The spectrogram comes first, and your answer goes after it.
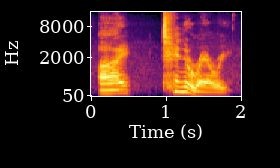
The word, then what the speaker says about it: itinerary: 일단은 t 강세가 찍히고 앞에를 I 사운드를 만들어 주시고요 t 하고 나서 여기가 사운드로 힘이 살짝 빠져야 됩니다 느 하고 나서에요 그래서 itinerary itinerary itinerary 요거 대빵 어려운 싸움이요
